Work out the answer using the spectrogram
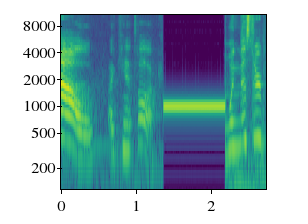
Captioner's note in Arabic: صفير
